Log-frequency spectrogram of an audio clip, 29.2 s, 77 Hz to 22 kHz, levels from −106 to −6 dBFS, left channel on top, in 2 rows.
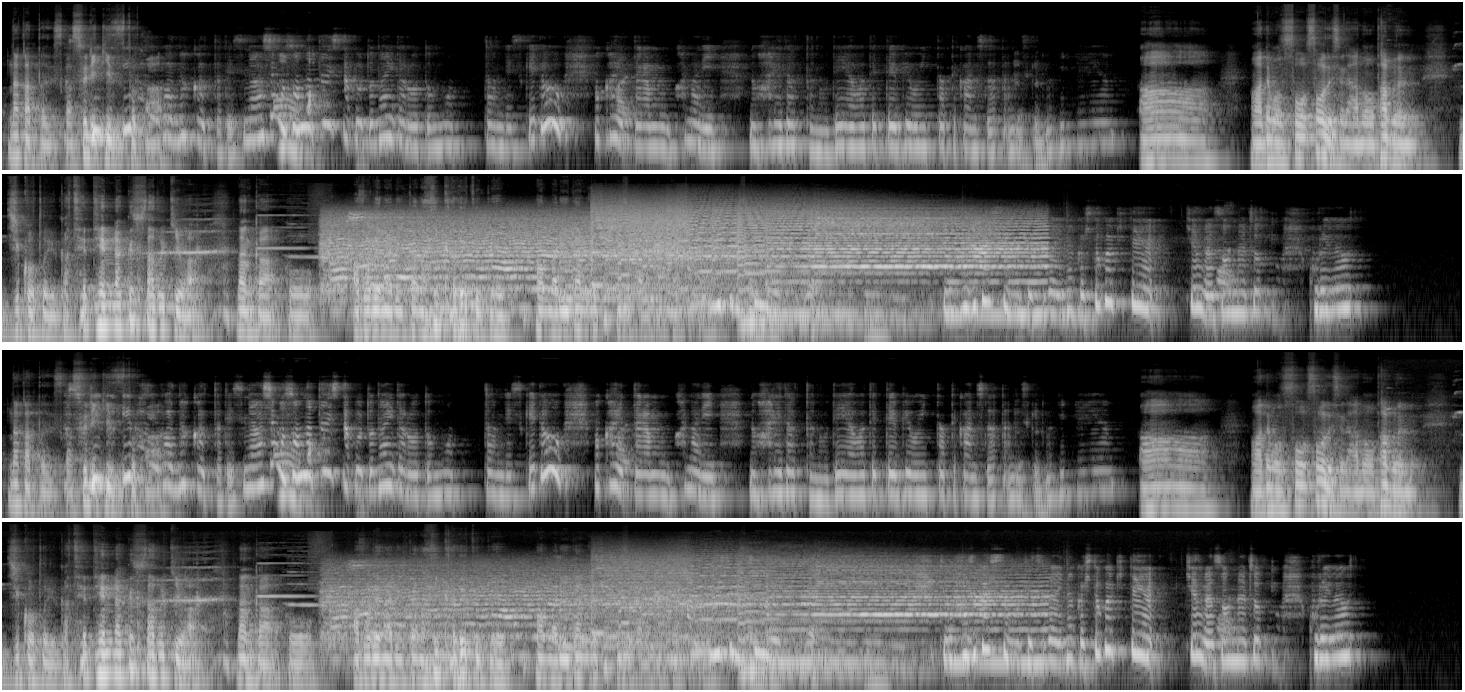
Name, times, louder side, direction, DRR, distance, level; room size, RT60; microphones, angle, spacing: voice 1, 0.1-1.1 1.4-1.6 2.7-3.0 6.2-6.3 10.3-10.4 11.4-12.1 12.5-14.1 14.6-17.7 18.1-19.7 19.9-20.5 20.8-21.7 22.1-22.3 22.6-22.8 23.2-23.4 26.8-26.9, left 1 dB, 25° left, 8 dB, 1.7 m, -32 dB
voice 2, 0.6-4.5 4.8-11.1 21.4-26.1 26.5-28.2, right 1 dB, 40° right, 0 dB, 1.1 m, -37 dB
sound 1, 13.8-13.9 14.5-14.6 15.5-19.4 19.8-20.0 20.3-20.7 21.0-21.1 21.3-23.3 23.7-23.8 24.4-25.7, right 2 dB, 10° right, 1.4 m, -45 dB
sound 2, 17.8-25.1, left 4 dB, 85° left, 1.6 m, -30 dB
17.0 x 8.7 x 7.1 m, 0.42 s
head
